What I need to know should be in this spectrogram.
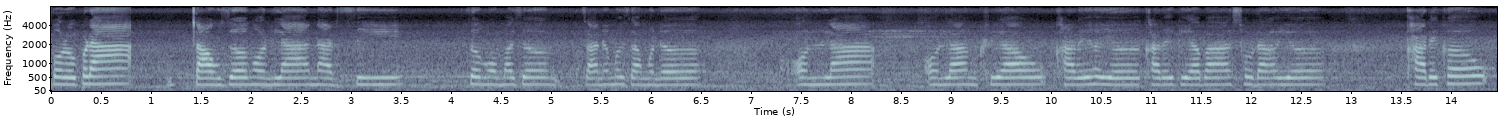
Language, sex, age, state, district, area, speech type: Bodo, female, 18-30, Assam, Chirang, rural, spontaneous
